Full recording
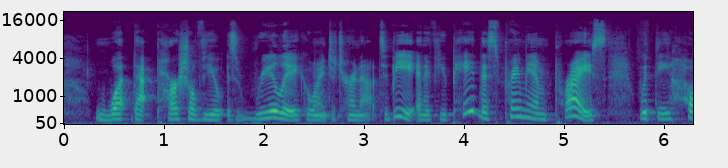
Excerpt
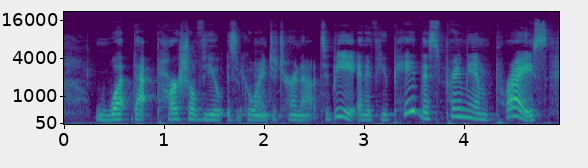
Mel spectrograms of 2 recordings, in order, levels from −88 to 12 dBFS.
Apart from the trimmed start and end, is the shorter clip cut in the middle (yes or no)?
yes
